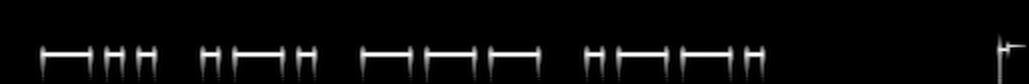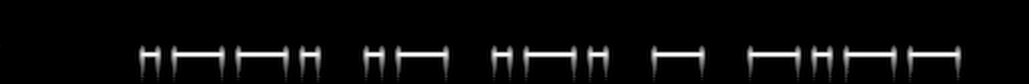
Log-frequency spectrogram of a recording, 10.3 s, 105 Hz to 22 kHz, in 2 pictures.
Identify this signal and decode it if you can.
Morse code, heard as a keyed tone, about 15 wpm, 700 Hz. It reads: DROP PARTY
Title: Sentences from Top 1400 Words - New Word Drill Alt - 15wpm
